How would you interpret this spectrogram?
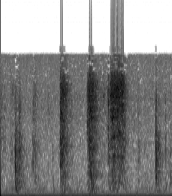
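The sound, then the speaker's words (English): A door being opened, heard as a quick series of five or so scraping, rattling bursts at an uneven rhythm, fairly loud, with no talking. “Please, Mr. Daniels, open the door.”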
